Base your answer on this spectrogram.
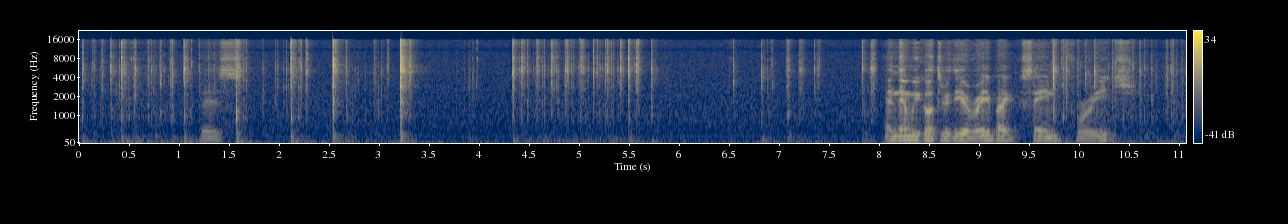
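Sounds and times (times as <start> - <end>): computer keyboard typing: 0.0 - 5.8, 6.5 - 8.0, 9.7 - 11.0.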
